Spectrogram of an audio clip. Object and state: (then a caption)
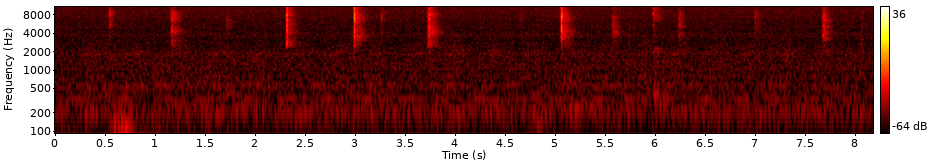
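Bar soap scraped with a needle. A thin metal needle scratches the edge and side of a small, hand-sized, solid blue-and-white striped bar soap held in one hand. It makes a series of short, sharp, bright clicks spaced irregularly over a faint low background hum. Each click dies away almost instantly.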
